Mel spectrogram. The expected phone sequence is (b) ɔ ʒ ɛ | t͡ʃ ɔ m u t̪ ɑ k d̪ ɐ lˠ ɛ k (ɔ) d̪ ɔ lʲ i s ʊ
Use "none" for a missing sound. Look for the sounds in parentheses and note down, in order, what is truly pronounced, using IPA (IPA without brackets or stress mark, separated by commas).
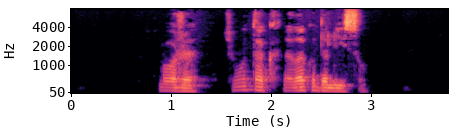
b, ɔ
